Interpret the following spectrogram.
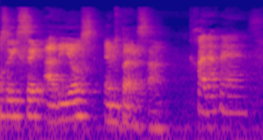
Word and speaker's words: خداحافظ: Jolafets. Jolafets, ¿está bien?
